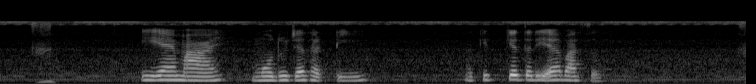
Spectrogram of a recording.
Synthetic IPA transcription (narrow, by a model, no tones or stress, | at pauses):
iemaːj | moːd̪ut͡ɕɐt̪ʰɐʈːi | kit̪̚ket̪əɾiɐbaːso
